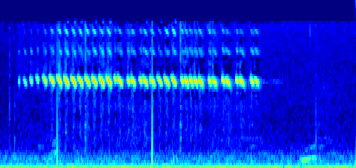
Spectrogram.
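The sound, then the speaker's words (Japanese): A cricket chirps at night from beneath the floor, in a steady, rapid pulsing trill for a few seconds, then falls silent, over a low background rumble with a couple of faint soft knocks. “電気を消して、一人で仰向けに寝ていると、背筋の下でコオロギが懸命に鳴いていました。”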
